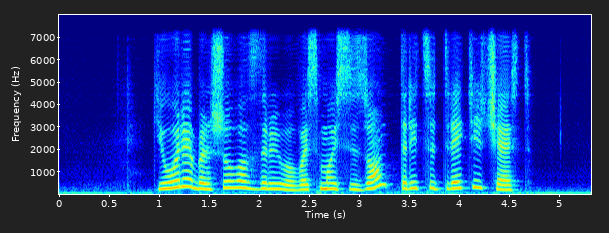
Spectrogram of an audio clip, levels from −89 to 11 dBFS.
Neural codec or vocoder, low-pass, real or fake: codec, 16 kHz, 0.3 kbps, FocalCodec; 7.2 kHz; fake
